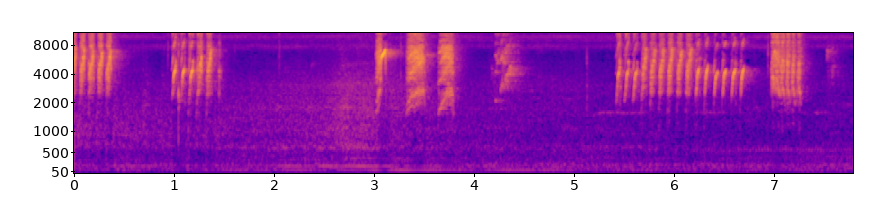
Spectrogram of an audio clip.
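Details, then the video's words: Sooty-headed bulbul in full rapid-fire song, used as a training recording to prompt silent bulbuls to sing: high, buzzy chattering bursts, some as fast ticking trills, separated by short pauses over a low background hum. "CUNGKOK GACOR FULL TEMBAKAN"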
